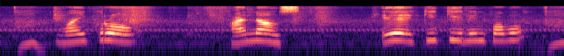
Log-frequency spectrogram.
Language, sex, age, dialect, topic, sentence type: Bengali, male, 18-24, Jharkhandi, banking, question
